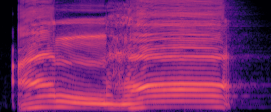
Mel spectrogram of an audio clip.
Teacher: tidak ditahan karena ini izhar harus jelas pendek tidak dengung anha tidak juga dihentak karena Nun memiliki sifat bainiyah dan ghunnah meskipun sedang sukun tidak dihentak · maka nun sukun dibaca izhar atau jelas tidak ditahan karena ini izhar harus jelas pendek tidak dengung anha tidak juga dihentak karena Nun memiliki sifat bainiyah dan ghunnah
